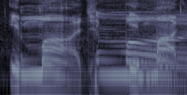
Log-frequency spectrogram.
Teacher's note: we have what we call the long mid-central sound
